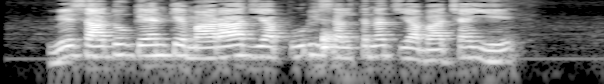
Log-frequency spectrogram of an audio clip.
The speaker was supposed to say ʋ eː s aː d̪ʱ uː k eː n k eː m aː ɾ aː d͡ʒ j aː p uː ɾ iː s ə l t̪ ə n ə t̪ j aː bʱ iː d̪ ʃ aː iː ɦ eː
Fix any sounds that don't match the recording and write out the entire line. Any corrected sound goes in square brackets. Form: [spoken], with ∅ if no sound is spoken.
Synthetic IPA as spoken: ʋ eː s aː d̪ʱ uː k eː n k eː m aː ɾ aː d͡ʒ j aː p uː ɾ iː s ə l t̪ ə n ə t̪ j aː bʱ [aː] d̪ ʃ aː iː ɦ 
